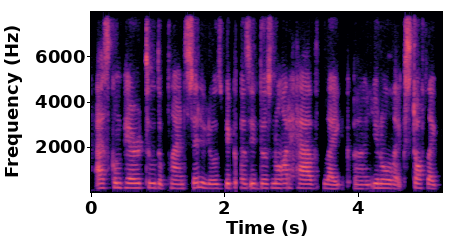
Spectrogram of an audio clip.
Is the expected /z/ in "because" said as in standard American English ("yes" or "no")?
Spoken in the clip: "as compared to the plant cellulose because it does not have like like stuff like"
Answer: yes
